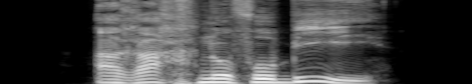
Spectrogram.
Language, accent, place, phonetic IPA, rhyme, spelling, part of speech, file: German, Germany, Berlin, [aʁaxnofoˈbiː], -iː, Arachnophobie, noun, De-Arachnophobie2.ogg
- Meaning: arachnophobia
